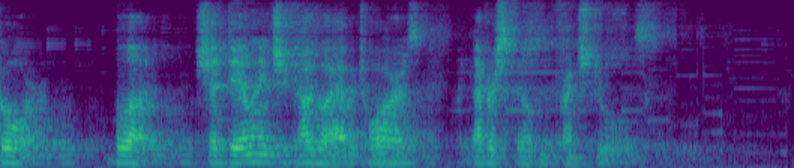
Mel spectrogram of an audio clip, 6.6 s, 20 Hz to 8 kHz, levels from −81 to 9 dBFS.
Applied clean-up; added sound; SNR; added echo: neural separator model SepFormer DNS4.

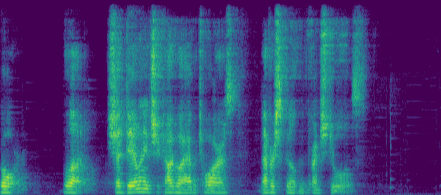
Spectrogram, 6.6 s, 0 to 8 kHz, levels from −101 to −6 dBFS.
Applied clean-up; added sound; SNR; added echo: neural mask model DeepFilterNet 3.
